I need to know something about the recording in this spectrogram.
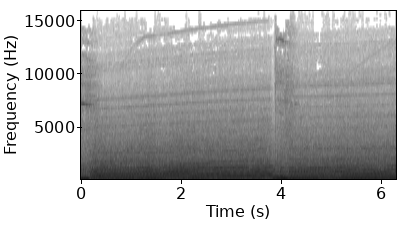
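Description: A car engine revs hard, rising in pitch.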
